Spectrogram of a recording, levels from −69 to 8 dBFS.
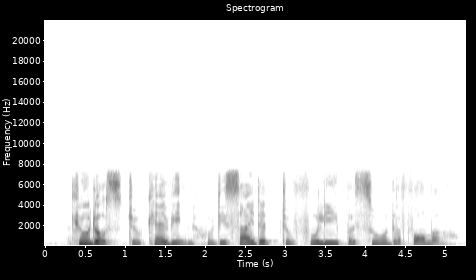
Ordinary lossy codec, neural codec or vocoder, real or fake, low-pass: none; none; real; 7.2 kHz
